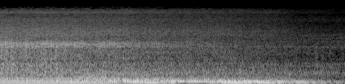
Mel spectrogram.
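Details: Dodge Dakota 3.7 V6: deep, uneven thudding rod knock under the engine as it revs and drops back. It began hours after a shop visit, with falling oil pressure and no oil found; oil had been changed two months prior, with no leaks.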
